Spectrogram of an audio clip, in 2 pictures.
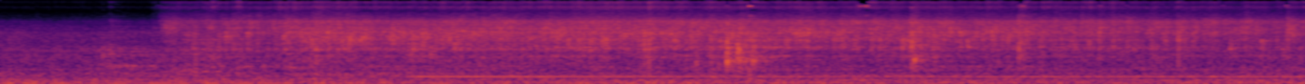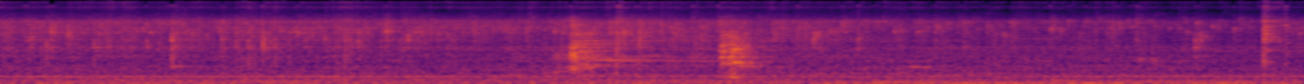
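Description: Cumin seeds and green chillies sizzle steadily in hot oil for a meatless fasting-day dish, a continuous close frying hiss with a few brief stirring clatters, and no talk over it.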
